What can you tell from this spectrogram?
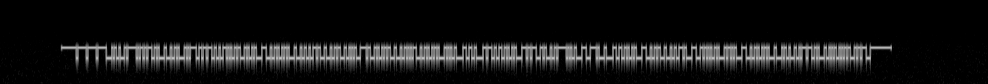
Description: RTTY (75 baud, 850 Hz shift), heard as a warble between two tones, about 1700 Hz centre. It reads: FUE EXPULSADO DE LA ARMADA Y DESTITUIDO, SOMETIDO A CONSEJO DE GUERRA.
